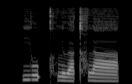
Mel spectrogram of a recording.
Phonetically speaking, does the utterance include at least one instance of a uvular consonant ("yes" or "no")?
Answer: no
